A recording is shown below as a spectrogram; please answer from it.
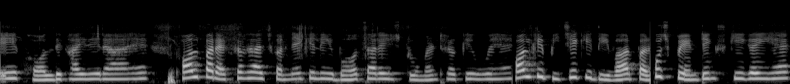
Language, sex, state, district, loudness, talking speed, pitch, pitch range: Hindi, female, Bihar, Saharsa, -24 LUFS, 220 wpm, 255 Hz, 240-280 Hz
